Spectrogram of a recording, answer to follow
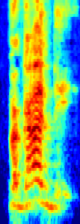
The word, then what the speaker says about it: Burgundy: Burgundy, you know, because even though it's spelled the same way, we say Burgundy.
